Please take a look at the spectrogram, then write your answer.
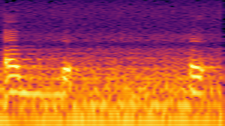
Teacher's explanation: فانقطع الصوت عند الشفتين فذلك مخرج الحرف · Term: مخرج الباء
